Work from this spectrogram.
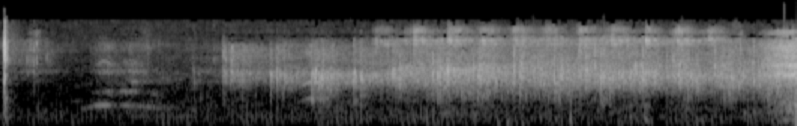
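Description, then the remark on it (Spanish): An audience bursts into applause after a brief quiet moment, the clapping swelling into a steady, dense wash of hands that grows a little louder toward the end, applauding a newly engaged couple asked to stand up. “Denles un aplauso fuerte.”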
